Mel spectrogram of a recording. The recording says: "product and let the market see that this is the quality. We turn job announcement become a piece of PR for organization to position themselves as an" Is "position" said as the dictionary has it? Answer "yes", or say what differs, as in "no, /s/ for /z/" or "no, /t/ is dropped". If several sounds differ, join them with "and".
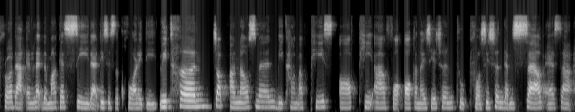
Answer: no, /s/ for /z/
